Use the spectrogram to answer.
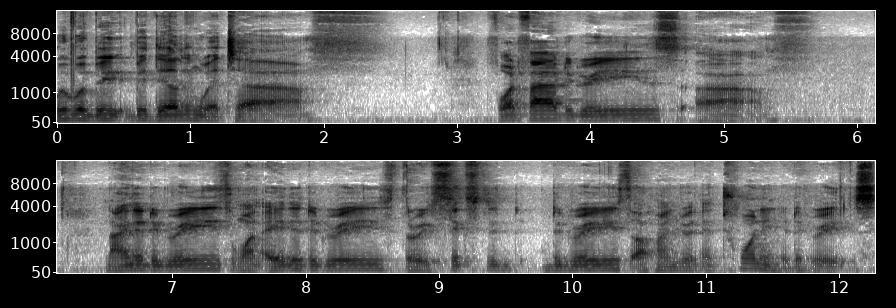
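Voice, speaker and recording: Amid audible room echo, a man with a fairly low pitch talks at a fairly slow pace, with ordinary pitch variation and long, frequent pauses. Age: 60s. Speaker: auto mechanic. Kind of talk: tutorial. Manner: halting, many repetitions and fillers.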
